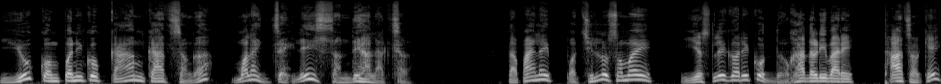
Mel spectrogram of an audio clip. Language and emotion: Nepali, disgusted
